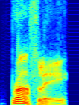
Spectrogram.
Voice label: "roughly", British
